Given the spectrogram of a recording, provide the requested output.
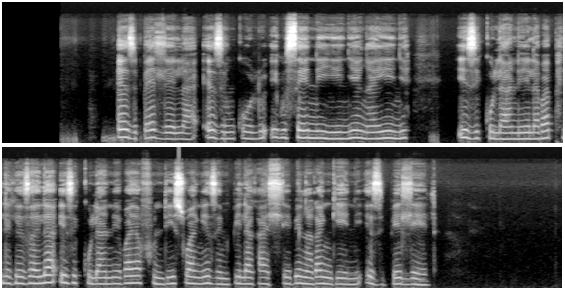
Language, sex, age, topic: North Ndebele, female, 36-49, health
